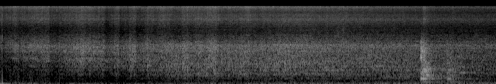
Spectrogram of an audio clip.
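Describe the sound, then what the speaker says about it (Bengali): Steady broadband sizzle of dal hitting hot oil with black nigella seeds in a pan, a continuous hiss close by, with one brief knock of a spoon near the end. "এবার আমি এই ডালটা এর মধ্যে দিয়ে দিচ্ছি।"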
